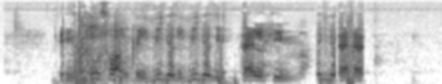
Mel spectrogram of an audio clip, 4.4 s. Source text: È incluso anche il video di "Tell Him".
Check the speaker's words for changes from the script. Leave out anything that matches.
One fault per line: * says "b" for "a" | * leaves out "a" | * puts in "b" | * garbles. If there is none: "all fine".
* puts in "il video"
* garbles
